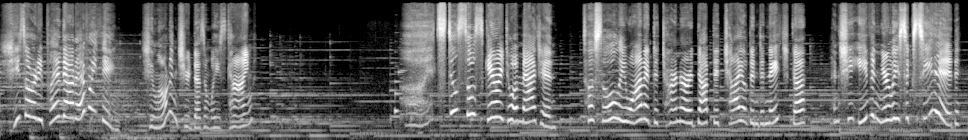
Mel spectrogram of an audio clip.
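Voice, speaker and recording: A woman voicing a tiny, excitable, childlike fairy companion in a video game, with a chirpy, earnest, squeaky delivery. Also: a little slow, full character voice. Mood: amazed, uneasy. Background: music.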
